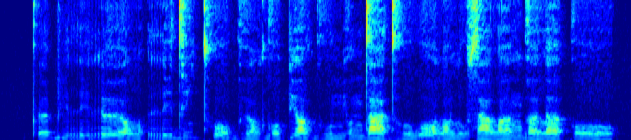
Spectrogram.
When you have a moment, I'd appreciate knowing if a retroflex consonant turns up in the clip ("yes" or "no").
no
